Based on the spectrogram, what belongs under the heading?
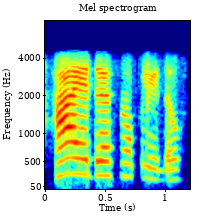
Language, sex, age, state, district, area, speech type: Gujarati, female, 30-45, Gujarat, Kheda, rural, conversation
